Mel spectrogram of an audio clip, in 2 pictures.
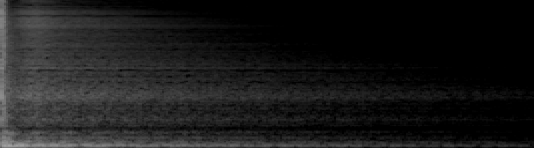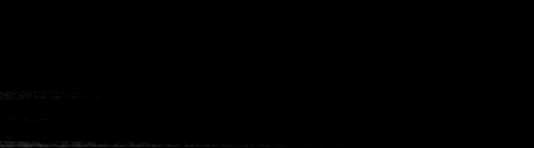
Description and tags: Cinematic bass hit sound effect
effect, cinematic, drum, hit, bass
